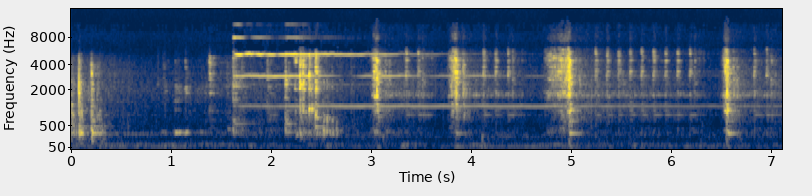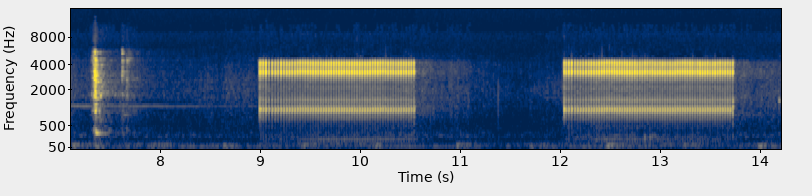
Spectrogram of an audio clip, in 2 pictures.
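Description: Telephone sound effect from an old radio drama: a call being dialed, a run of clicks over a faint steady tone, then a telephone bell ringing twice, each ring about a second and a half long and the loudest sounds here.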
